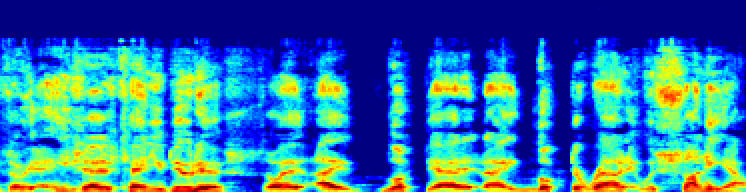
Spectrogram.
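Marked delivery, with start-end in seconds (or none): none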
